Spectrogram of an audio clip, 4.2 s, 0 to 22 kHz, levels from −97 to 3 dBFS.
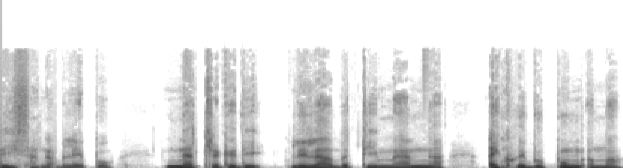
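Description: Speech with short concealed packet loss: brief smears at 0.33–0.38 s and a longer run of three back-to-back gaps from 2.82 to 2.95 s, each about 20 ms of lost audio patched by extrapolating the previous sound. Spectrograms show smoothed, repeated harmonics or flat noise there.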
